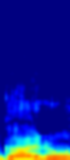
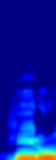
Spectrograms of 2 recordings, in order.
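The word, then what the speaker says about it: gyro: New York में Greek sandwich, गायरो sandwich मिलता था, लेकिन उसकी प्रोनाउंसिएशन सही तरीके से न्यूयॉर्क में उस वक्त बोली नहीं गई, तो वो गायरो का हीरो बनता चला गया।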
